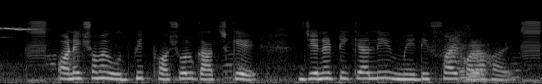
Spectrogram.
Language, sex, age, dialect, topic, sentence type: Bengali, female, 18-24, Northern/Varendri, agriculture, statement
